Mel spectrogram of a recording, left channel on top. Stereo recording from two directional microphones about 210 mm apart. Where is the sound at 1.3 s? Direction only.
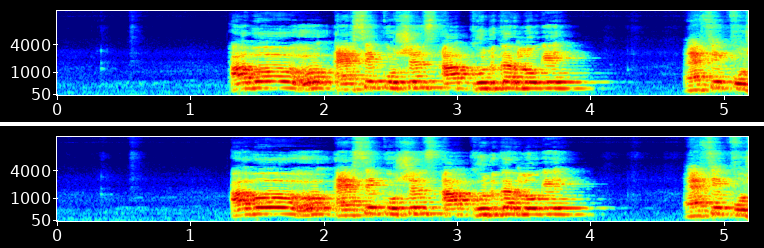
45° left (ahead or behind).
